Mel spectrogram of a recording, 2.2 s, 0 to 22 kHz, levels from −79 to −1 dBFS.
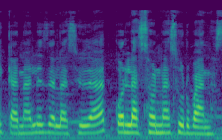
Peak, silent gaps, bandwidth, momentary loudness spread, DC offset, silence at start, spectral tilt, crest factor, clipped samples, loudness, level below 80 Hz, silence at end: -4 dBFS; none; 16.5 kHz; 4 LU; under 0.1%; 0 s; -4.5 dB/octave; 16 dB; under 0.1%; -20 LUFS; -44 dBFS; 0 s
